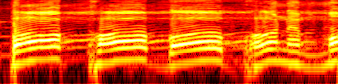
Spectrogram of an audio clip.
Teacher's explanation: આ બોલવાથી બે હોઠ ભેગા થાય પ બોલો એટલે બે હોઠ ભેગા થાય ફ બોલો બે હોઠ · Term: ઓષ્ઠવ્ય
